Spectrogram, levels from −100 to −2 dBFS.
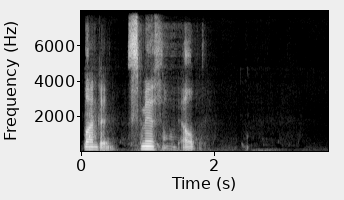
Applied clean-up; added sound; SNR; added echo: neural mask model DeepFilterNet 3.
